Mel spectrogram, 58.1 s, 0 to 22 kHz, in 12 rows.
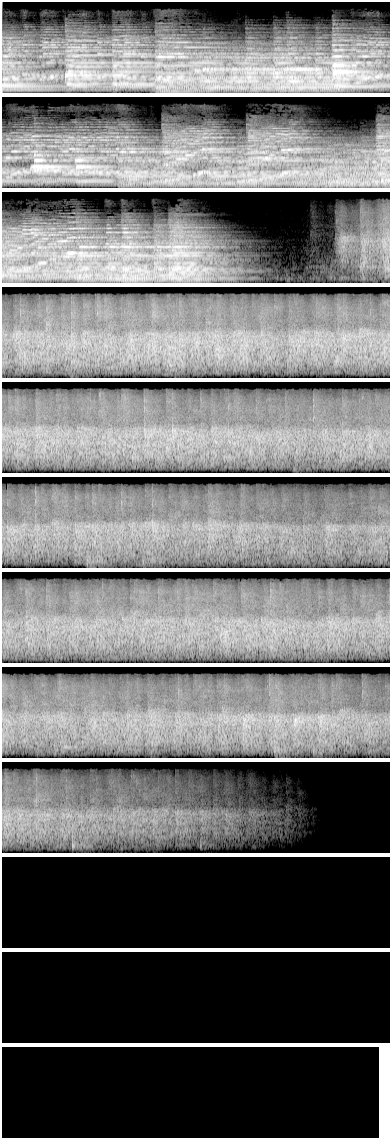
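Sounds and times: audience applauding: 13.6 - 42.7.

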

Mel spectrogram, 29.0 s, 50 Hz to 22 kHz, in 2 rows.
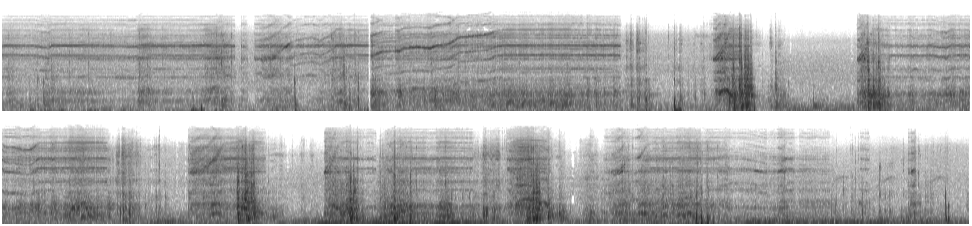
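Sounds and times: electric motor whining: 0.0 - 9.8, 10.5 - 11.4, 12.8 - 28.7
tyres grinding against rock: 0.0 - 11.7, 12.8 - 28.8.

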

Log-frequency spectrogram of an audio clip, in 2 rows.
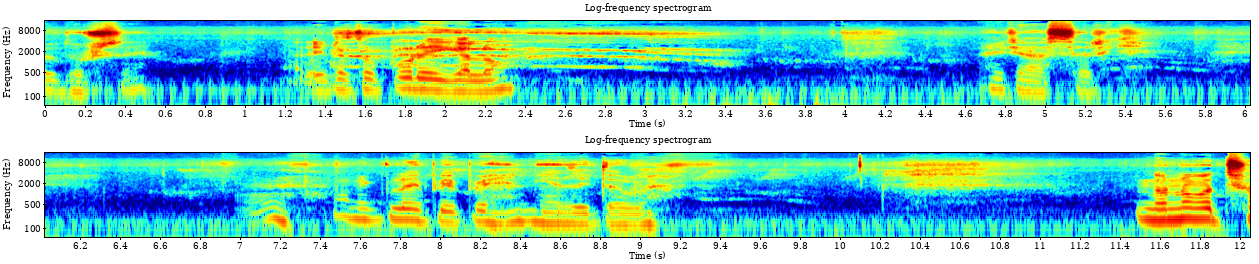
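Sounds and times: rooster crowing: 1.2 - 3.6.

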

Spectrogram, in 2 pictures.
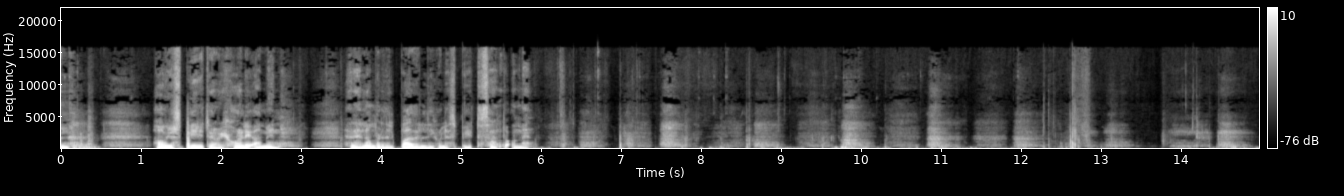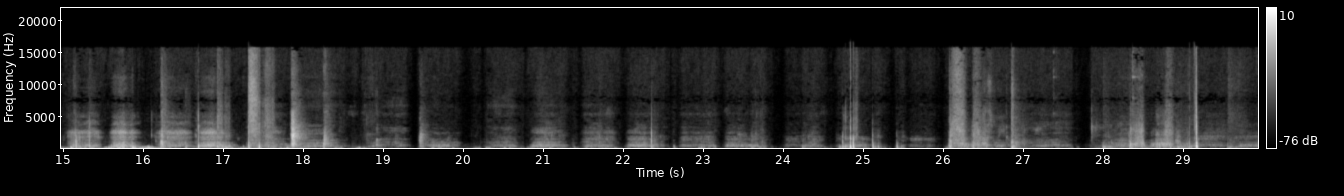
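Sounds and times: person breathing: 0.0 - 1.2, 2.7 - 3.6, 6.0 - 29.9
footsteps on dirt: 5.7 - 19.8.

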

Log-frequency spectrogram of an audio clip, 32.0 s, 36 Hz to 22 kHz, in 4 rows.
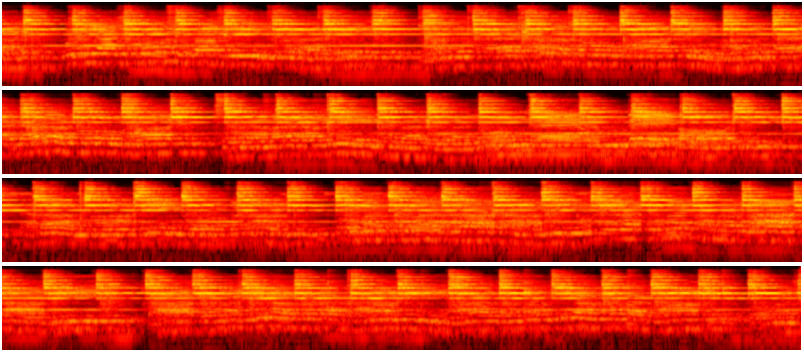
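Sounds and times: brass bell ringing: 0.0 - 31.9
group singing devotional chant: 0.0 - 31.9.

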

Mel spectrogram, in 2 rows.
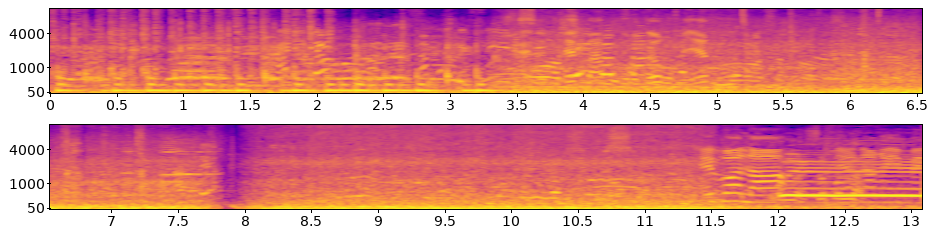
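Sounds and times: bus road and engine rumble: 0.0 - 13.0
passengers chattering: 0.0 - 13.0.

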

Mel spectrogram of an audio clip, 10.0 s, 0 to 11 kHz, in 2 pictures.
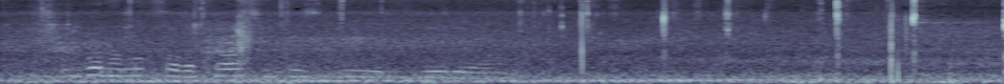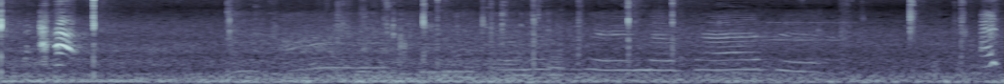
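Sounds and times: splashing in a puddle: 0.0 - 8.5
child squealing: 5.2 - 5.5.

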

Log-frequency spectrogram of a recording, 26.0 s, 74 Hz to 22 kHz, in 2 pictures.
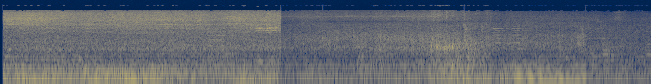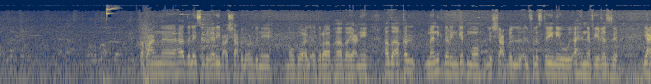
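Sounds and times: city street traffic: 0.0 - 26.0.

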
